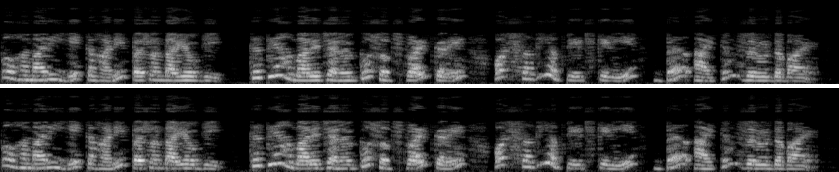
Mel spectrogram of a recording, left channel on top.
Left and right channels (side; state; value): both; normal; correlation 0.26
